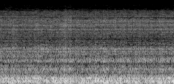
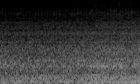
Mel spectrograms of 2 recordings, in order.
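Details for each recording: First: 2016 Hyundai Azera V6; lumpy uneven idle with irregular dips in exhaust beat. Launch scanner reports misfire on cylinders 2 and 4 and random misfire; cause worn spark plugs. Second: 2016 Hyundai Azera V6 after misfire diagnosis with Launch scanner: engine idling smoothly, steady low hum, no stumbles; previously shaking.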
